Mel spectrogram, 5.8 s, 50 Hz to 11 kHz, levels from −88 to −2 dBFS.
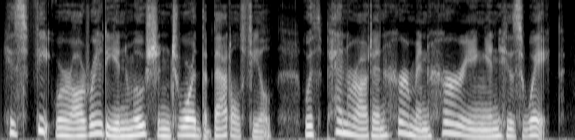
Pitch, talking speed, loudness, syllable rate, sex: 180 Hz, 175 wpm, -17 LUFS, 5.2 syllables/s, female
